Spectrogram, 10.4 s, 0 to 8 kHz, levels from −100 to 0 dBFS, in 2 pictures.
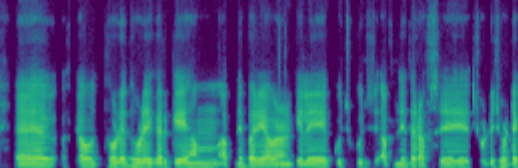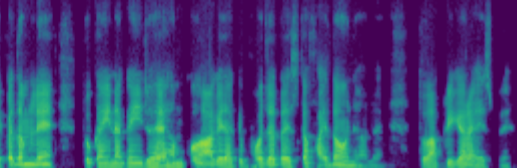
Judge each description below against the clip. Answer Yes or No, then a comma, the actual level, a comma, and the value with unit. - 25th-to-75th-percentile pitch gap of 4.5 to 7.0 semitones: No, narrow, 2.4 semitones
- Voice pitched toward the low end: Yes, low, 125 Hz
